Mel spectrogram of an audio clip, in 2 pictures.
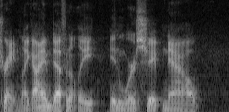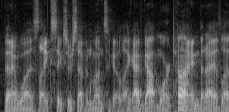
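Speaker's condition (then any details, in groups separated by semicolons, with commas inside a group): No condition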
